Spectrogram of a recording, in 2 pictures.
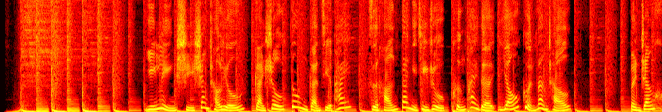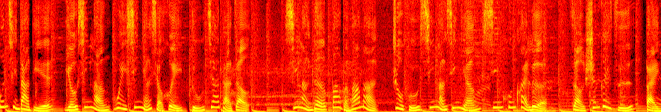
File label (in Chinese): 女 促销 婚庆广告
